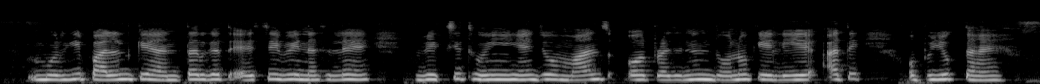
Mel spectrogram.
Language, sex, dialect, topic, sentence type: Hindi, female, Kanauji Braj Bhasha, agriculture, statement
